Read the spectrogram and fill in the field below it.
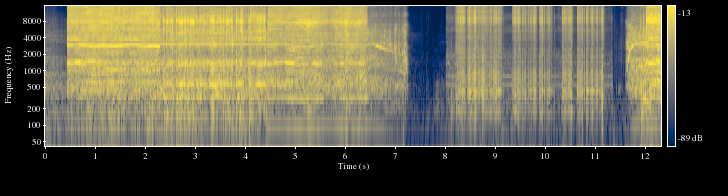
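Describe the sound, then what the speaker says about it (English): An angle grinder works on rusty 22-gauge OEM sheet metal of a Jeep, a loud, sustained, harsh whine that cuts out briefly and then returns in several shorter bursts, with no talking. "Going to go ahead and hit it with the grinder and call it good"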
